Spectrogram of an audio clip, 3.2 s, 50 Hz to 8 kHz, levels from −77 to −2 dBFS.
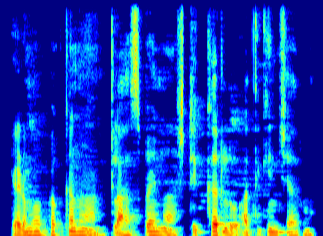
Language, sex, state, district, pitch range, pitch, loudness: Telugu, male, Telangana, Komaram Bheem, 95-115 Hz, 105 Hz, -21 LUFS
